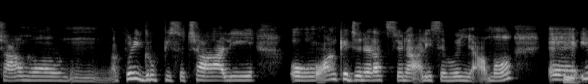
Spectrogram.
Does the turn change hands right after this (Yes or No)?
No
